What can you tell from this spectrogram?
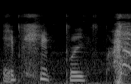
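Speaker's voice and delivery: high, strained tight-throated voice. Acted. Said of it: "I remember tightening my throat up".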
